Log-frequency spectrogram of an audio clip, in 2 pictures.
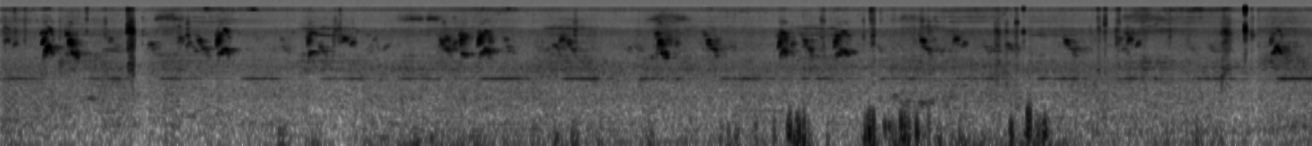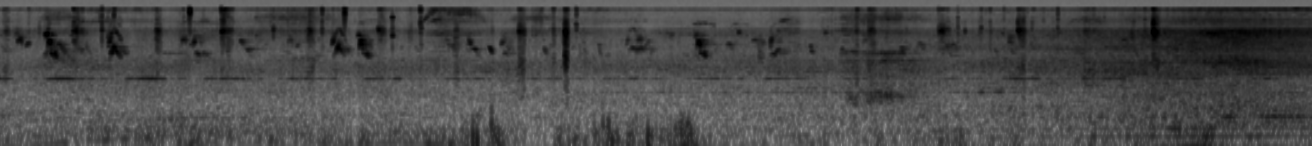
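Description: Small birds chirping outdoors, short high calls scattered throughout, with a faint repeated high note about twice a second that stops a few seconds before the end. Low rumbling comes in twice, about eight seconds in and again near eighteen seconds.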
